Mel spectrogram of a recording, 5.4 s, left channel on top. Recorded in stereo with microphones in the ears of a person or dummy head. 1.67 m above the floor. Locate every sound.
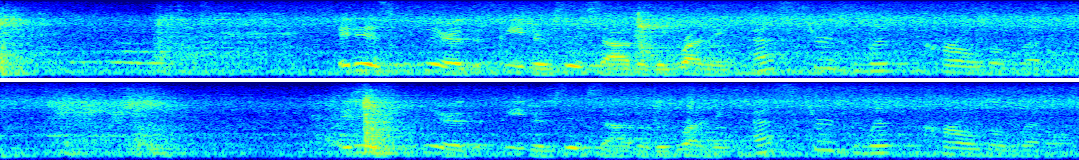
1.7 s a woman speaking: 20° left (ahead or behind), 0.6 m
3.8 s a woman speaking: 5° right (ahead or behind), 0.6 m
